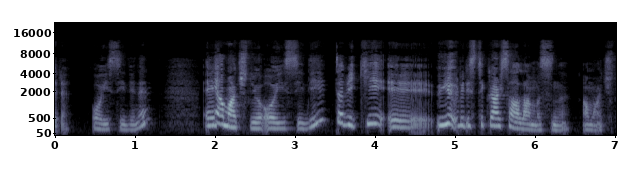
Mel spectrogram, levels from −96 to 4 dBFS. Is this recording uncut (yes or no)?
no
